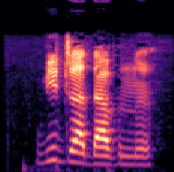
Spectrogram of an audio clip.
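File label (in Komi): "виджадавны", Komi, female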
